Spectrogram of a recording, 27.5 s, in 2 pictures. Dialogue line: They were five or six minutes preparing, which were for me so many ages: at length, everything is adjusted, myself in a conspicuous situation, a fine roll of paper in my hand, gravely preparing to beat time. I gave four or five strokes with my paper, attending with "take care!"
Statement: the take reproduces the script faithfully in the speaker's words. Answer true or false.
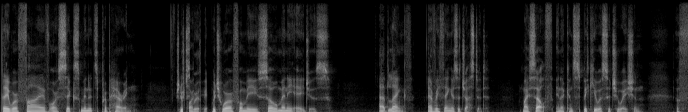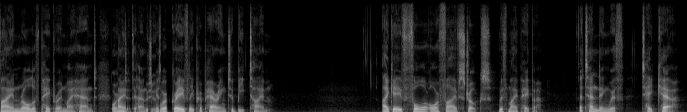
false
